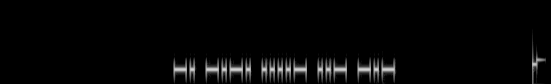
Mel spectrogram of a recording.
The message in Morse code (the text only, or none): NC4UK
